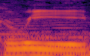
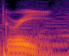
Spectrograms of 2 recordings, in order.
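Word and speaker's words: GRIS: but you haven't played Gree, maybe go with Gree. It's pronounced Greece. Isn't it pronounced Gree? Like the... Is that not how you pronounce gray in French? Grease. Okay, fine, it's Greece.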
